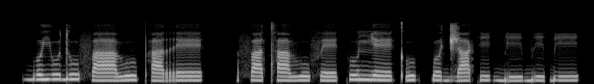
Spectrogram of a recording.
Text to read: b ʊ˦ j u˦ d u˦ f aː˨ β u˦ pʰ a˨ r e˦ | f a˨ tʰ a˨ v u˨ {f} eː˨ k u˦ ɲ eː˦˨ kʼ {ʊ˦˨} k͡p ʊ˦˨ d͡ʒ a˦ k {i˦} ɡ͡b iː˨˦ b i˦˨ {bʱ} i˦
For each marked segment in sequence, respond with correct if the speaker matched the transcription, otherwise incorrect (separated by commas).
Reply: correct, incorrect, correct, incorrect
